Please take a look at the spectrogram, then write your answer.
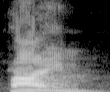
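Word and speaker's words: thyme: ordinarity pay attention to um t-h-y-m-e everybody say time on c-h-e-m-e everybody say tame c-h-o-m-a-s-c Thomas one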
